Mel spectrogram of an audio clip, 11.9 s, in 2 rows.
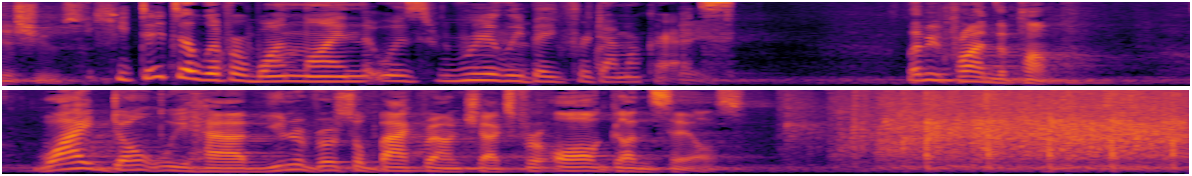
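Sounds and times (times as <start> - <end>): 
speech: 0.0 - 3.8, 4.5 - 5.5, 6.1 - 10.4
applause and standing ovation: 9.8 - 11.8.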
